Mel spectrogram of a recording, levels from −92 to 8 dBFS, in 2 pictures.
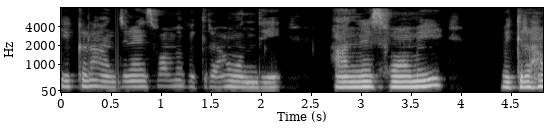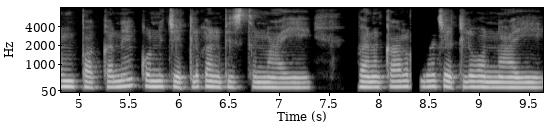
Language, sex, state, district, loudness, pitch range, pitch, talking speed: Telugu, female, Andhra Pradesh, Visakhapatnam, -19 LUFS, 185-200 Hz, 190 Hz, 95 wpm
